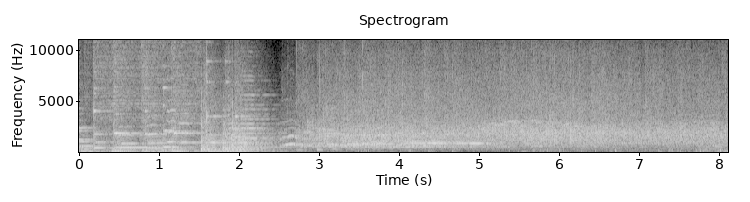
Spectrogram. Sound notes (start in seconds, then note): 2.4 audience cheering; 2.5 audience applauding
